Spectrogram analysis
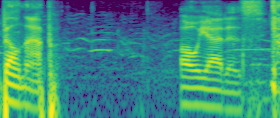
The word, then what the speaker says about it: Belknap: I believe it is pronounced Belknap.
